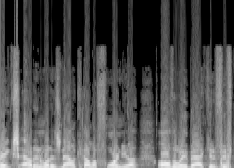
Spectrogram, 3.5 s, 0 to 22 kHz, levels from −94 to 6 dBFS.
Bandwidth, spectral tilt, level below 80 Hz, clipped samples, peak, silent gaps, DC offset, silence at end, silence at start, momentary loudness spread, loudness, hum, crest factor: 18.5 kHz; -4.5 dB/octave; -48 dBFS; 3%; 0 dBFS; none; 0.4%; 0.05 s; 0 s; 5 LU; -10 LUFS; none; 10 dB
